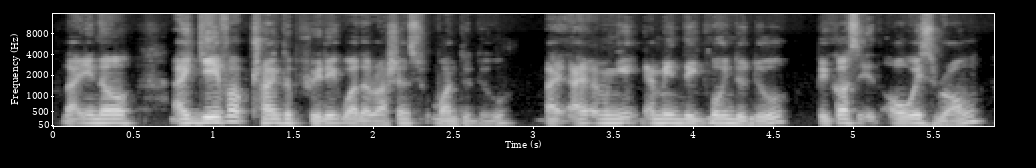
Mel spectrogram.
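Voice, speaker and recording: A man's voice: mid-range voice, fast talker, darkish tone, dry recording. A man hosting a casual online talk show, friendly and often repeating himself. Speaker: host. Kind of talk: casual chat.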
